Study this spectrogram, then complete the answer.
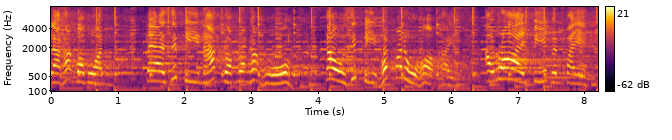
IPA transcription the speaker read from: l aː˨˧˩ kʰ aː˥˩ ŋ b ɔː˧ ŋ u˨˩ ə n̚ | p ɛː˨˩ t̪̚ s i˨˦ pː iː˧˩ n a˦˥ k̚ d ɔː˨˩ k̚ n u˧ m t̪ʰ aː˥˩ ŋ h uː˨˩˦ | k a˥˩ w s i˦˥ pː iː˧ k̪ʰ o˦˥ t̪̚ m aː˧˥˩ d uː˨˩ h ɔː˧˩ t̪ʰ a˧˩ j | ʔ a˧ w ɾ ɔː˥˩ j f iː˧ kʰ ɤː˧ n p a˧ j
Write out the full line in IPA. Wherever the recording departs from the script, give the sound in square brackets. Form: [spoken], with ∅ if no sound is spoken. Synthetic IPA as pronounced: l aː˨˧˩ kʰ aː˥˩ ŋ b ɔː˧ [m] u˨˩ ə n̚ | p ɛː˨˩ t̪̚ s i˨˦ pː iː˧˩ n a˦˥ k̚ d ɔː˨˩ k̚ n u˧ [ŋ] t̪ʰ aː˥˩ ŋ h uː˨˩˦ | k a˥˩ w s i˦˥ pː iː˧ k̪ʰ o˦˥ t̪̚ m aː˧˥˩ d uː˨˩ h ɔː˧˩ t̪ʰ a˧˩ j | ʔ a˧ w ɾ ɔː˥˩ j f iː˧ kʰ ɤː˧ n p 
